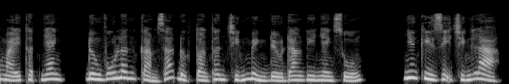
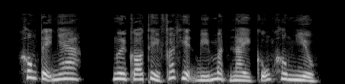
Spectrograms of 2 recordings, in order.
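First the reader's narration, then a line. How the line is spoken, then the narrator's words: Smiling. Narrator (Vietnamese): Tang Hâm mỉm cười nói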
